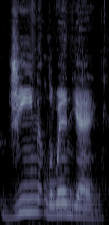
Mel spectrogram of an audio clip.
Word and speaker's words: Gene Luen Yang: believe he's working on avatar last airbender writer jean luen yang hi guys thank you thank you for having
